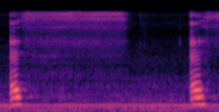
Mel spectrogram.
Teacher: there is no vibration but you can feel a slight air in your hand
